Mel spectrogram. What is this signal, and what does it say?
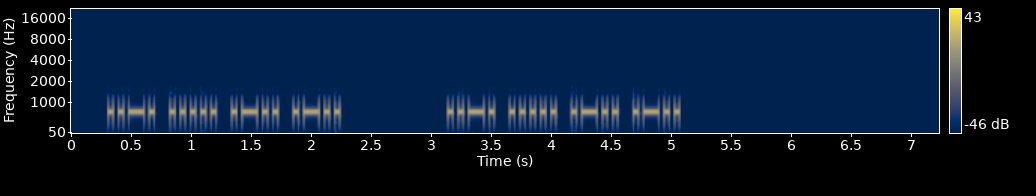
Morse code, heard as a keyed tone, about 28 wpm, 700 Hz. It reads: F5LL F5LL
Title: DXCC-100 Call Signs - 4 Characters - Repeated 2x - 28wpm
